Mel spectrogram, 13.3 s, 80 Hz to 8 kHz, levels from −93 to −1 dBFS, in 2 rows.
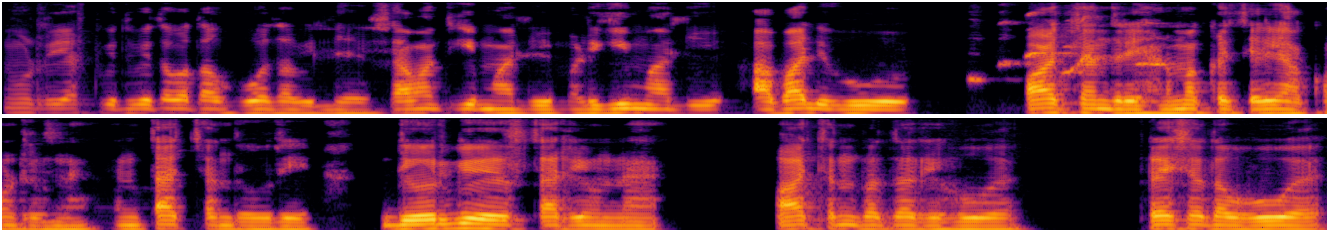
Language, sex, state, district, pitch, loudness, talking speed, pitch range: Kannada, male, Karnataka, Dharwad, 105 Hz, -18 LUFS, 155 wpm, 100-115 Hz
